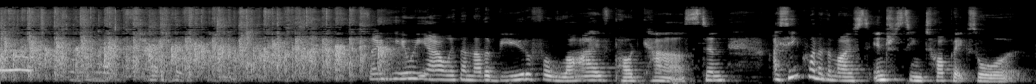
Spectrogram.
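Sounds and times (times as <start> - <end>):
live audience applause: 0.0 - 4.1
speech: 3.7 - 10.3.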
